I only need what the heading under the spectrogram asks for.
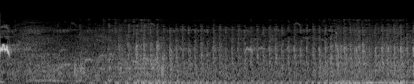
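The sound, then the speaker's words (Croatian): A tractor engine running with a steady, low, chugging rumble and a faint knocking pulse, unchanged throughout. “Naja, der Traktor.”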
